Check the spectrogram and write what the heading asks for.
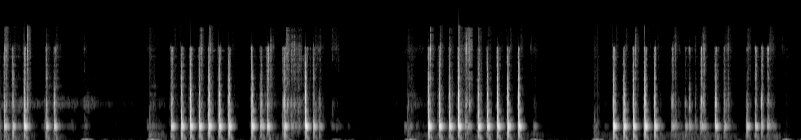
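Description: Blue tit pecking at the wood of its nest box around the entrance hole: four bursts of rapid, even knocks, about seven a second, with short pauses between them.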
